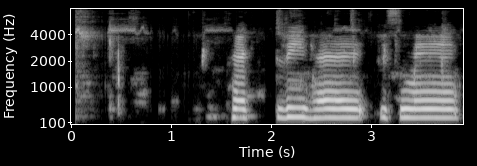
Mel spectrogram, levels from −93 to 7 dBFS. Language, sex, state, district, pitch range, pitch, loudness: Hindi, female, Bihar, Muzaffarpur, 220-245 Hz, 225 Hz, -14 LUFS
